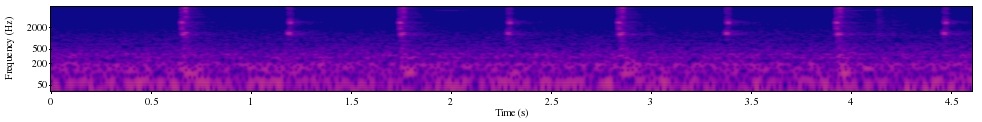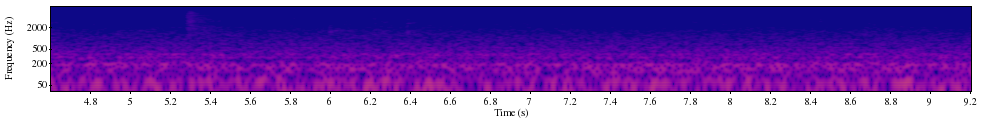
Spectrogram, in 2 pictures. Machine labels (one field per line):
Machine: valve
